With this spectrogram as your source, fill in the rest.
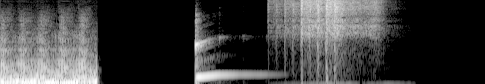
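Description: A short rising chime sounds.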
